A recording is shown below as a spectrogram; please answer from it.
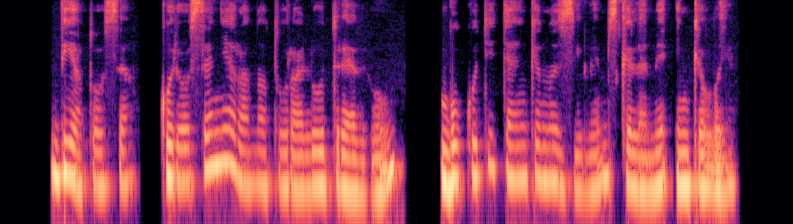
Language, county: Lithuanian, Kaunas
